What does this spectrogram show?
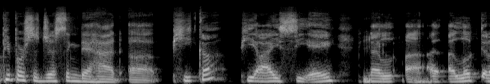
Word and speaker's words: pica: There's a whole Pika snacks. Pica is how you pronounce it.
